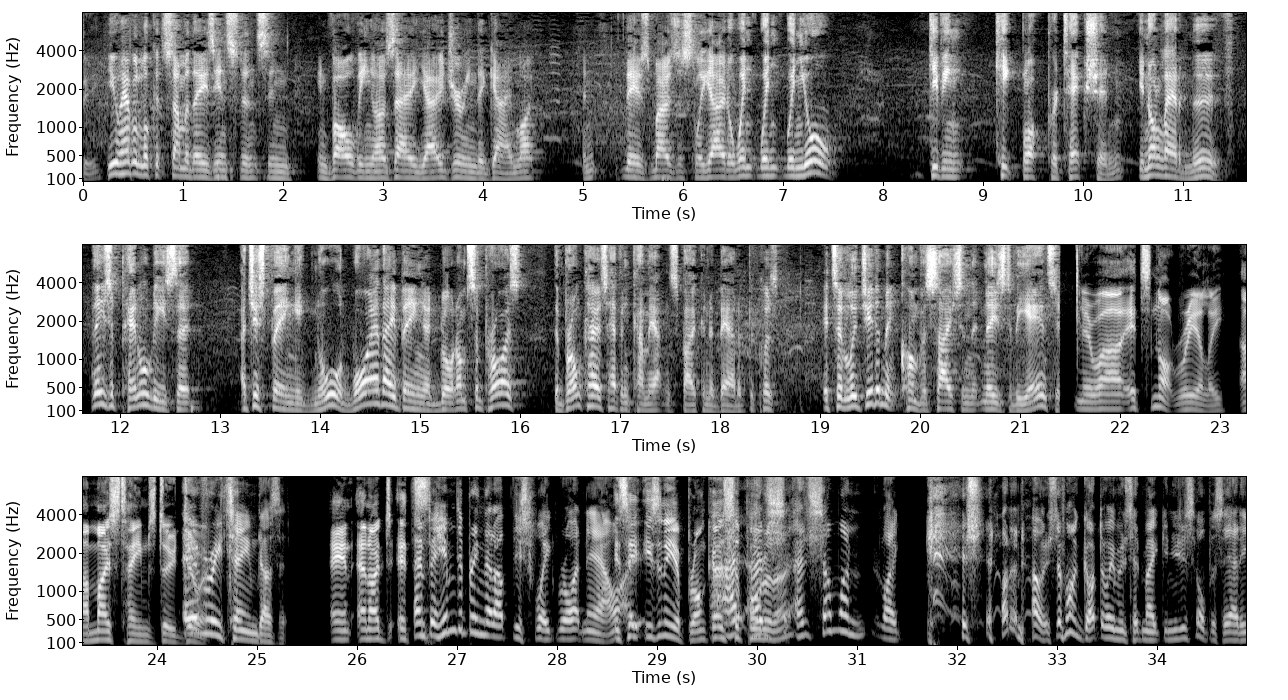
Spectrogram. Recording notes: live from the 2023 Dally M Awards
